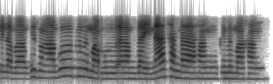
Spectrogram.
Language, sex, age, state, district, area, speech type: Bodo, female, 30-45, Assam, Chirang, urban, conversation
